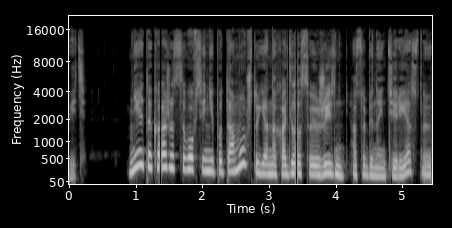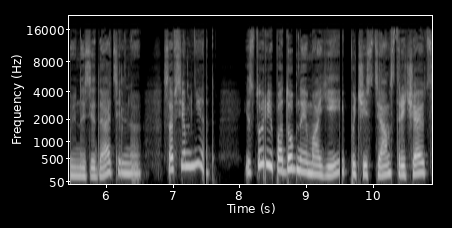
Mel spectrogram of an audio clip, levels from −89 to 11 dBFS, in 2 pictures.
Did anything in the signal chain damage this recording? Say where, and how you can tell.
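Yes: gaps at joins of encoded pieces, at 1.36, 3.40, 5.44, 7.47 and 9.51 s. Each is a dropout of about 38 ms with smeared edges, after which the sound resumes where it stopped. The fault sits at the codec stage. The audio was encoded in separate pieces about 2 s long and concatenated untrimmed, so each join keeps the encoder's start-up delay and last-frame padding as silence.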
